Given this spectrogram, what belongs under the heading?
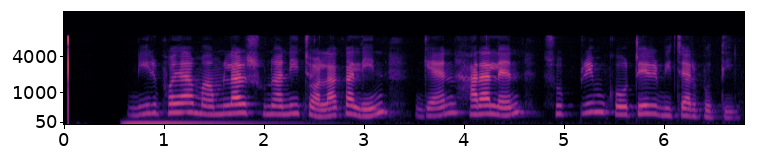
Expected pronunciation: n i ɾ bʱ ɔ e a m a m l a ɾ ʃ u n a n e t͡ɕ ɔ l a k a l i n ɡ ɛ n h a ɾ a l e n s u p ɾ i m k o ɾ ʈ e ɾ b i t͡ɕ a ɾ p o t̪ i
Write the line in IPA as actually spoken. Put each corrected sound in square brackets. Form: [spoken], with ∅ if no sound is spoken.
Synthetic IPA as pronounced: n i ɾ bʱ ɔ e a m a m l a ɾ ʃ u n a n [i] t͡ɕ ɔ l a k a l i n ɡ ɛ n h a ɾ a l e n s u p ɾ i m k o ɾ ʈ e ɾ b i t͡ɕ a ɾ p o t̪ i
